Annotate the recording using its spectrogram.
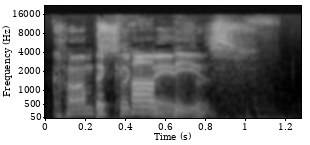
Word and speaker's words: Compsognathus: Yep, Compsognathus.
